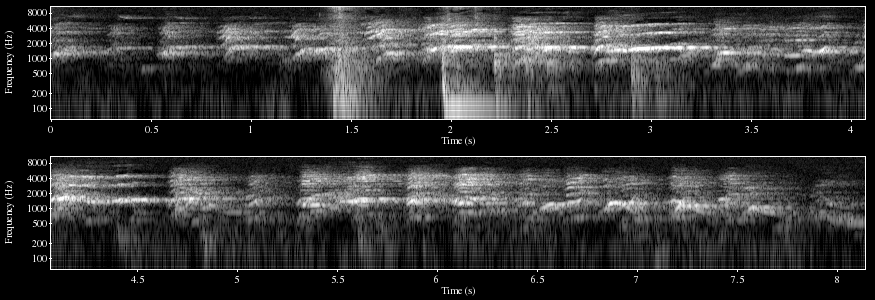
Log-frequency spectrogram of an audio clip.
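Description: Faint, repeated high whining and yipping from a puppy. About a second and a half in there is a sharp snap, and about two seconds in another snap with a thud: an umbrella popping open and landing on a wooden floor.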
